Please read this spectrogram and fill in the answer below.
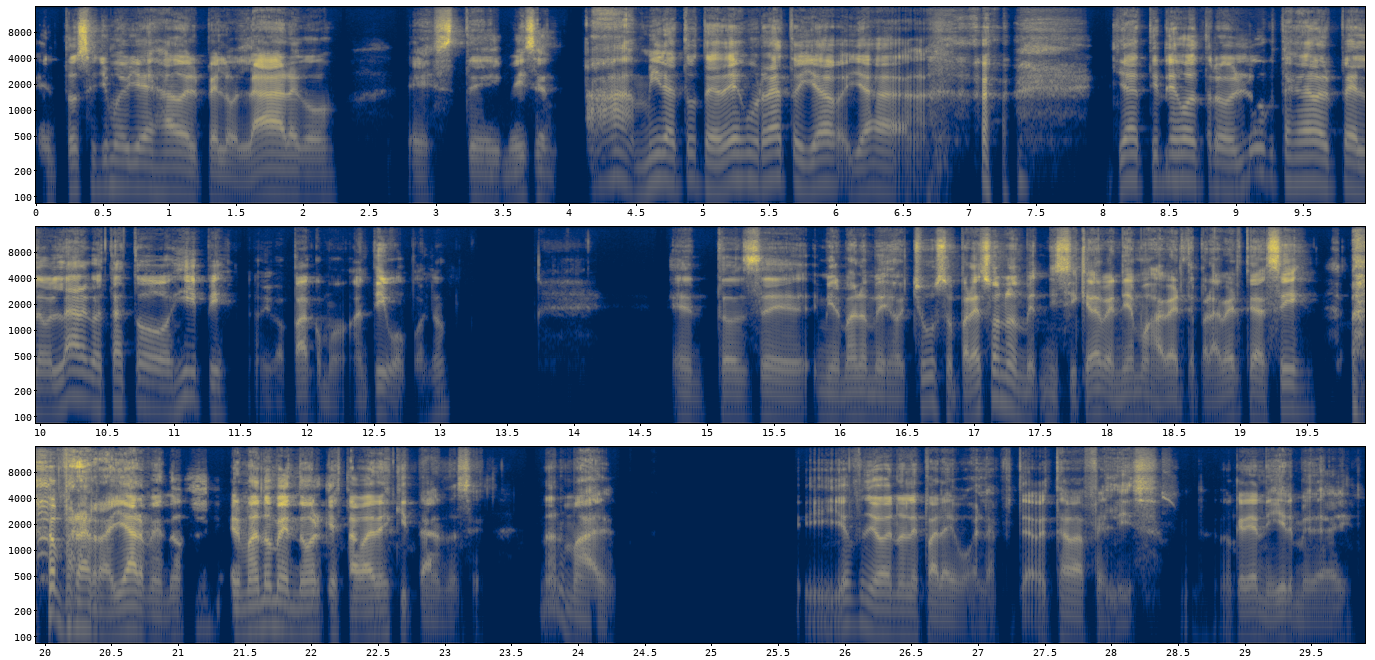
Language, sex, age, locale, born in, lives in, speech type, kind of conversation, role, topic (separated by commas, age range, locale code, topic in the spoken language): Spanish, male, 55-59, es-EC, Ecuador, United States, conversation, podcast, guest, ¿Recuerdas la primera vez que estuviste lejos de casa?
